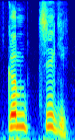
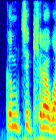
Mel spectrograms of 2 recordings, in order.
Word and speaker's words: 끔찍이: 이런 거 하는데요 고진기 끔찍이 끔찍 키라고 하는 분이 있어요 손주들을 할머니께서 끔찍이 아껴 주셨어요 끔찍이 그죠 그 이외에도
